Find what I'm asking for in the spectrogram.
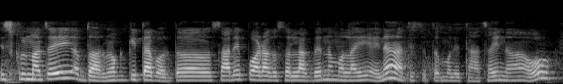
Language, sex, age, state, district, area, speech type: Nepali, female, 45-60, West Bengal, Kalimpong, rural, spontaneous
